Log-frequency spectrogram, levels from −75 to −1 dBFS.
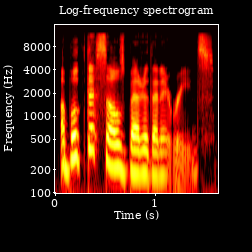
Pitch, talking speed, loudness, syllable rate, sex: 210 Hz, 295 wpm, -17 LUFS, 6.0 syllables/s, female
